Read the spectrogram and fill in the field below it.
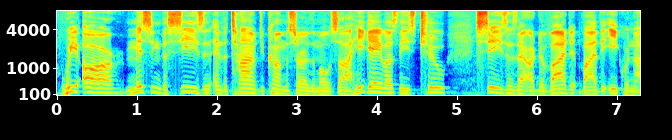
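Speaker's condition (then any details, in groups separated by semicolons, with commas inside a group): No condition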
